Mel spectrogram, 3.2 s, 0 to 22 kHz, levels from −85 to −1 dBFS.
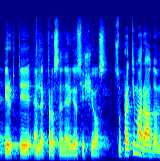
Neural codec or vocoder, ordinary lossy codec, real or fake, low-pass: none; MP3, 96 kbps; real; 14.4 kHz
